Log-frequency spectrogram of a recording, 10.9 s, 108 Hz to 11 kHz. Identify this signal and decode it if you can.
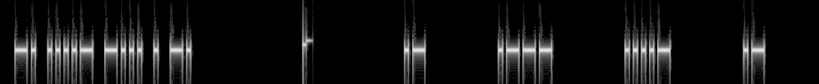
Morse code, heard as a keyed tone, about 22 wpm, spaced as for 12 wpm, 700 Hz. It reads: N4BEN AJ4A
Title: USA Call Signs - 6x Character Spacing - 22wpm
